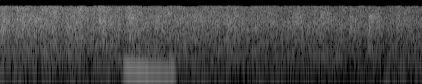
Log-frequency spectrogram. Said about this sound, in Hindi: खूब अच्छे से ताली बजाओ, खूब अच्छे से।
